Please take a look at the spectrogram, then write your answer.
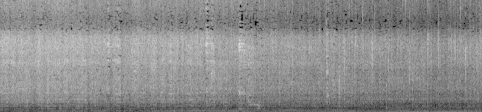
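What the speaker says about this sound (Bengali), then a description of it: "তেলের মধ্যে একটু হালকা ভেজে নেব।" Two green chilies and crushed ginger fry in hot oil with a steady, loud sizzle and occasional stirring scrapes, with no voices.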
